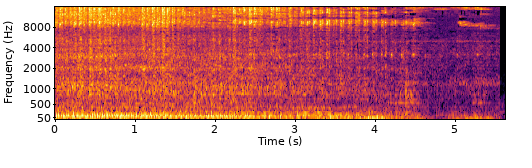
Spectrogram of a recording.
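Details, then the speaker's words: 1967 Mustang 390 V8 carburettor with fuel inlet problems, sticking float inlet needle suspected: rough, uneven running that sags and dies as the fuel bowl runs dry, bowl found empty despite fuel pressure; fuel starvation stumble. "so I pulled the fuel bowl off there was no fuel in the bowl at all I know I had fuel pressure here cuz it was sorting all over the place"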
